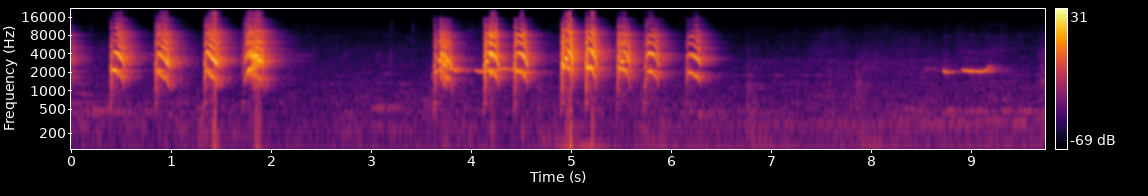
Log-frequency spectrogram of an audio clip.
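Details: Pet parrot screaming angrily indoors: harsh, rasping squawks in two bursts, four then eight calls about half a second apart, ending with a soft, short whistled note.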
